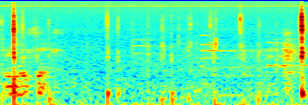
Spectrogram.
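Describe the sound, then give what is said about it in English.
Keys click faintly on a computer keyboard as someone types in a few sparse, quiet taps over a low background hum. “Alright, let's type in Star Wars.”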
